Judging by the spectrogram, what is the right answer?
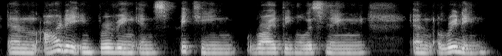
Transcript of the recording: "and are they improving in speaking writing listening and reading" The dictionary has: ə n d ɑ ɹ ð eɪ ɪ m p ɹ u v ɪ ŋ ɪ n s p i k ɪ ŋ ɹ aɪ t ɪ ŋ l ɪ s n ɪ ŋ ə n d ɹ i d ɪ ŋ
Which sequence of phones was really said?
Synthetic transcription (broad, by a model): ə n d ɑ ɹ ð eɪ ɪ m p ɹ u v ɪ ŋ ɪ n s p i k ɪ ŋ ɹ aɪ t ɪ ŋ l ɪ s n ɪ ŋ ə n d ɹ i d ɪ ŋ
